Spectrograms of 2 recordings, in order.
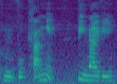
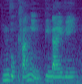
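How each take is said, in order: First: Slow, careful teacher model of the phrase; deliberate language-lesson demo. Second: The same phrase again at normal pace; a quicker second model for repeating. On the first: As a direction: say it slowly for the class to repeat. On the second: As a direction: repeat it plainly for practice. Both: Shown as a demonstration.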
